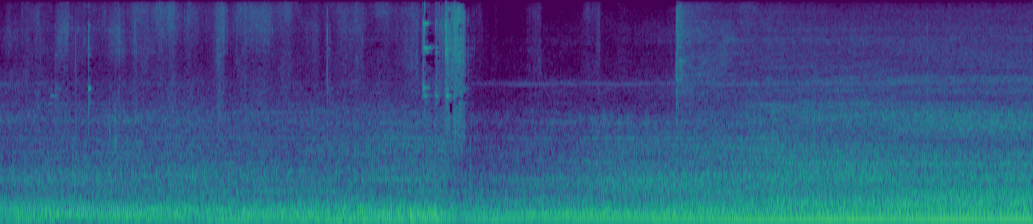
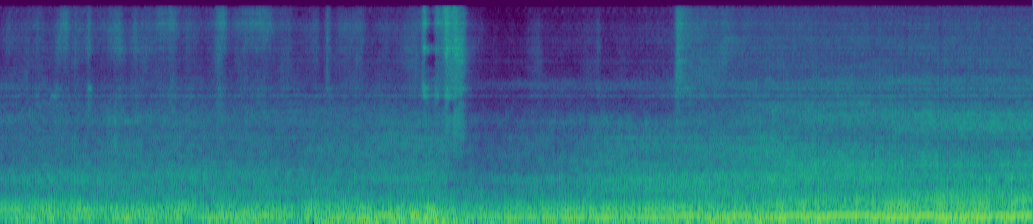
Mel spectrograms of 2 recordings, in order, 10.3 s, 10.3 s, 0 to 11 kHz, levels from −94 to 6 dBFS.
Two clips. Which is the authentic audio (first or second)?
first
